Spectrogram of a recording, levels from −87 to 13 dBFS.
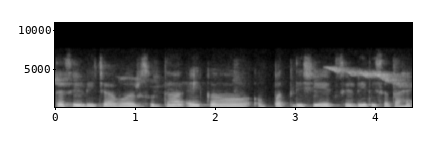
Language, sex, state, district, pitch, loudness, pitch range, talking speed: Marathi, female, Maharashtra, Chandrapur, 195 Hz, -15 LUFS, 190-205 Hz, 175 wpm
